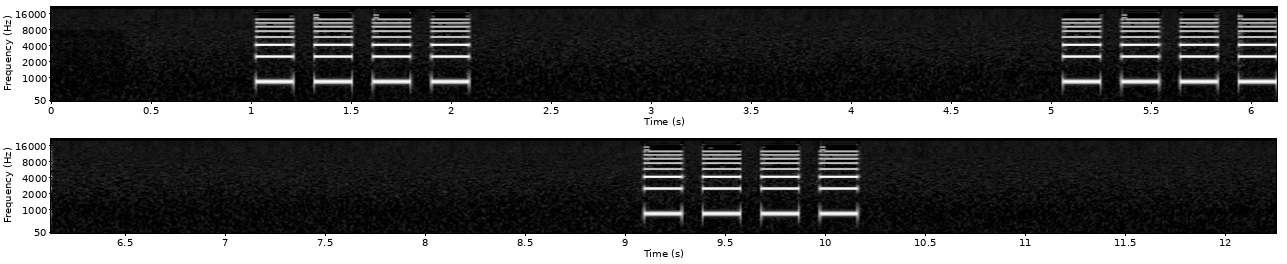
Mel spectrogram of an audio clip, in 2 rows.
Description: Beep code, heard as beeps from a small speaker, played three times, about 840 Hz. 4 short. In AMI BIOS tables: system timer failure; in Dell tables: memory read or write failure.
